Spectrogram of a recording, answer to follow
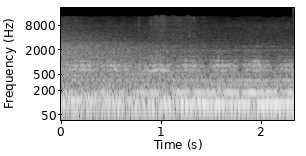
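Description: Low, steady droning film-score music, a held dark chord.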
